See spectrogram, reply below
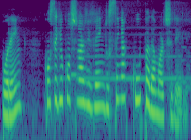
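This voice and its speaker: A fairly high-voiced woman with a Brazilian accent narrates an audio drama. She reads as a scripted storyteller, with faint music behind her. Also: animated, normal speed, darkish tone.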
